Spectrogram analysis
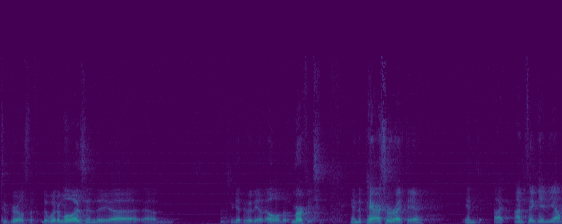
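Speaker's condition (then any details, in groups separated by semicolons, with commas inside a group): No condition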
